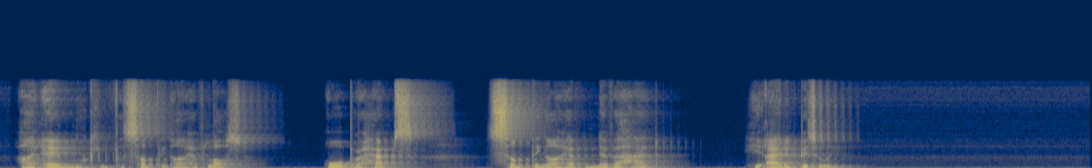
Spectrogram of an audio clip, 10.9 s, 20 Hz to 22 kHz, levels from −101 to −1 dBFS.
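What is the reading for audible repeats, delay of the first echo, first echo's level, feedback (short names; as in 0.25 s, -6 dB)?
5, 74 ms, -13.0 dB, 56%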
